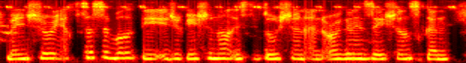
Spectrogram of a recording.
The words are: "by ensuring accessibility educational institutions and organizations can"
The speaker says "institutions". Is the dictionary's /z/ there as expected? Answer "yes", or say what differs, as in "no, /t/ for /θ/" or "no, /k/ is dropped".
no, /z/ is dropped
